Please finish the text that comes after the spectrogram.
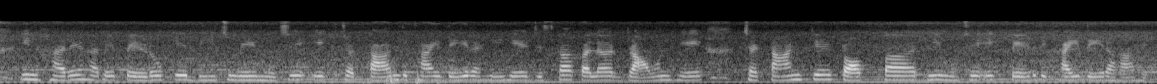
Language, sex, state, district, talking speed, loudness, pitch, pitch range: Hindi, female, Bihar, Begusarai, 150 wpm, -19 LUFS, 195 Hz, 185-205 Hz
